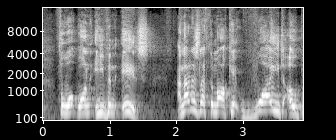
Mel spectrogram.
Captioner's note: none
